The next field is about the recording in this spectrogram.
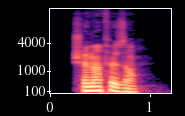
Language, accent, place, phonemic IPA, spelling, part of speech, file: French, France, Lyon, /ʃə.mɛ̃ f(ə).zɑ̃/, chemin faisant, adverb, LL-Q150 (fra)-chemin faisant.wav
- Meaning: on the way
